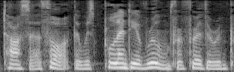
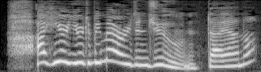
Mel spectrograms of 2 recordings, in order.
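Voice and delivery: high, loud, pointed gossip; pry with a high, knowing voice; prying old aunt; 11 semitones higher, 5 dB louder than usual. Acted. Old aunt raising Diana's rumoured wedding, prying.

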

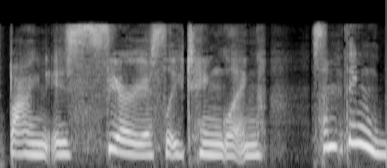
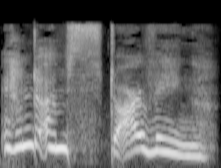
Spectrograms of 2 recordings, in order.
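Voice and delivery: put-on slow, higher little-kid whine; whining; 4 semitones higher, slower than usual. A narrator's reading. Hungry brother begging, whining. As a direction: drag out the complaint. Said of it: "he whines".

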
